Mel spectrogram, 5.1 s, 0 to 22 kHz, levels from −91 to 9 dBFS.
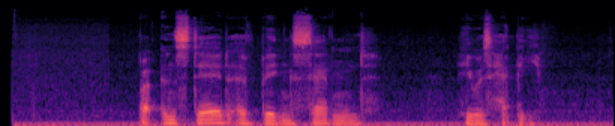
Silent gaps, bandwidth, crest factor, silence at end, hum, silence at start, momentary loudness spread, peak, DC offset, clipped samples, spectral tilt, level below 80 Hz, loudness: none; 14 kHz; 18 dB; 0 s; none; 0.1 s; 22 LU; -10 dBFS; under 0.1%; under 0.1%; -4.5 dB/octave; -42 dBFS; -27 LUFS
